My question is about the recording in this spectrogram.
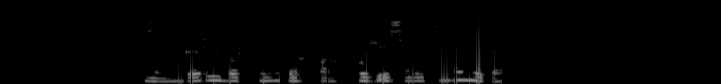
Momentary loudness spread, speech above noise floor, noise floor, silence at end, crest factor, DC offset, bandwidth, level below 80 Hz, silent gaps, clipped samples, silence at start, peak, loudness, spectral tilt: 15 LU; over 48 dB; under -90 dBFS; 2.2 s; 20 dB; under 0.1%; 10.5 kHz; -72 dBFS; 2.48-2.59 s, 3.07-3.20 s, 3.39-3.58 s; under 0.1%; 1.45 s; -24 dBFS; -43 LUFS; -7 dB/octave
